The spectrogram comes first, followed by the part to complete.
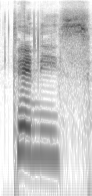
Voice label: "tennis", French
